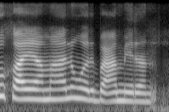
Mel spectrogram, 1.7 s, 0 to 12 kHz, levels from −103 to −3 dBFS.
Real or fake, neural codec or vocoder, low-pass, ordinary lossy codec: fake; codec, 24 kHz, 1.2 kbps, DualCodec; 10.8 kHz; none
